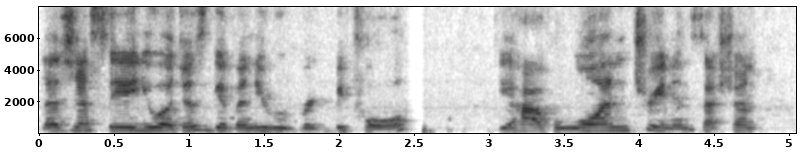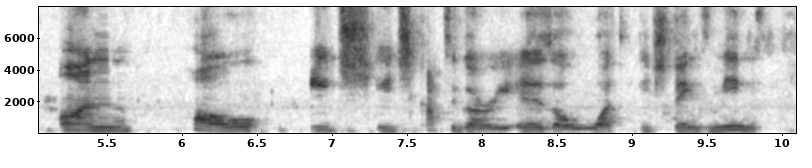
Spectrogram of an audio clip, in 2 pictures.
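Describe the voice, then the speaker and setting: A woman's voice: mid-range voice, fairly even intonation, measured pace, a little hiss or hum, poor audio. Earnest woman panelist explaining. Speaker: panelist and judge. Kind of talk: panel discussion.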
